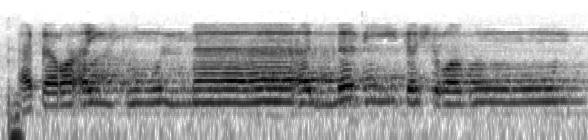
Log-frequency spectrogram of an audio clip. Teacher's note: أربع حركات الماء مد واجب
